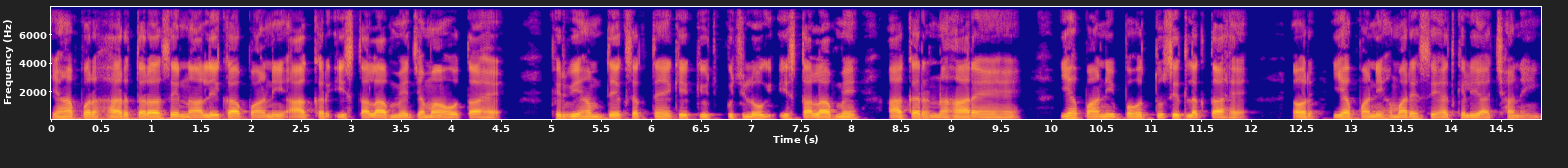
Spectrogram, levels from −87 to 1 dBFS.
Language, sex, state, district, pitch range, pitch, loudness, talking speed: Hindi, male, Bihar, Jahanabad, 110-125 Hz, 120 Hz, -17 LUFS, 185 wpm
